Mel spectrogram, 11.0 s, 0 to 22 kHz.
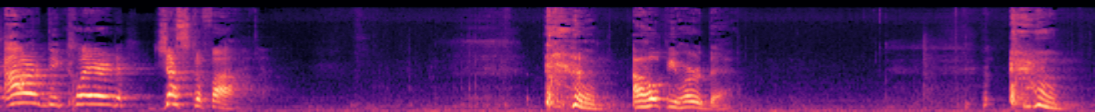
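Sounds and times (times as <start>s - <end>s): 
speech: 0.6s - 2.5s, 5.7s - 7.4s, 9.8s - 10.7s
dry cough: 5.4s - 6.0s, 9.7s - 10.8s.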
